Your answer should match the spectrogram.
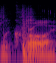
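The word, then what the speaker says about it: LaCroix: terrible on their website they say it's pronounced lacroy I'm sure' be someone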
